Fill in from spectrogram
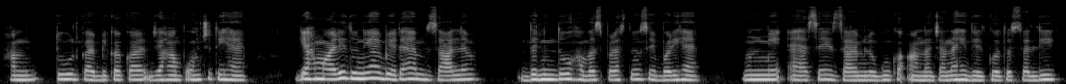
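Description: Picture a proud, bitter young woman who has shut love out of her life, speaking with cool scorn and defiance. A woman reads her lines aloud from a novel in a mellow, unforced voice that stays close to her everyday tone. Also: fairly high pitch, close to an everyday voice. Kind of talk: novel reading.

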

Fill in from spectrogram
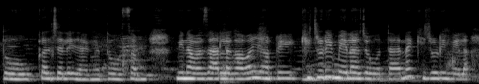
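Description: A woman's voice: high voice, little pitch movement, fairly quick, darkish tone. A young woman chatting casually to her phone as she films a family trip, playful and teasing. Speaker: vlogger. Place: outdoors at a busy fair. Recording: crowd noise behind. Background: crowd and traffic.

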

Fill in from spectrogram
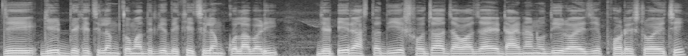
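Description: Speaking fast at medium pitch, this man's delivery is flat yet warm, clear, and resonant. The West Bengal travel vlogger points out roads and places, narrating in loose, repetitive, spur-of-the-moment phrasing.

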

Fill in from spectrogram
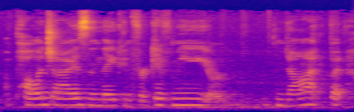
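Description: An actress plays a young woman in recovery, grieving and full of remorse, confessing in a naturalistic dramatic monologue. Her medium-pitched voice moves haltingly, with pauses. It is recorded at a distance in an echoey room. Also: level tone, mellow, slight background noise, natural voice. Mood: resolute, tender. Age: young adult. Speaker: actor performing a monologue. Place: small plain room indoors.

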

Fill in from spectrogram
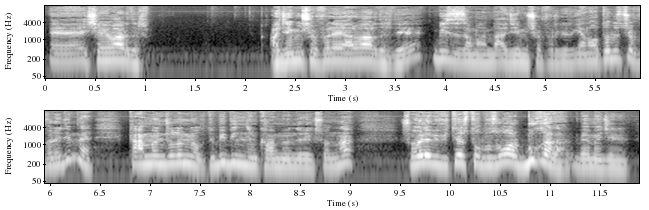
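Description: A truck driver telling a story to his viewers in a casual, lively way, acting out the dialogue and chuckling as he goes. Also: high-pitched, no room sound. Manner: lively anecdote teller, acts out dialogue.

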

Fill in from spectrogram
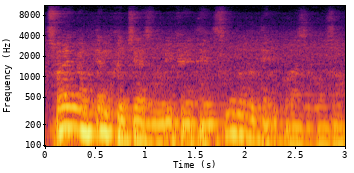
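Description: A pastor preaching a Sunday sermon, lively, slipping into high acted voices for quoted complaints. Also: male voice, fast, slight background noise. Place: church sanctuary. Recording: dull, echoey church sound from a distance.

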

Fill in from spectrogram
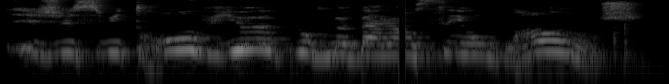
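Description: A woman voicing a weary man grown old from a boy, speaking slowly and downcast in a storybook reading. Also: high voice, mellow, voice pushed up. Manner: slow, tired and downcast.

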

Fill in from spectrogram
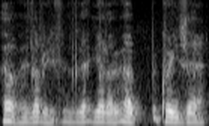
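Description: A man in his sixties with a South London accent, giving an unhurried, casual commentary as he demonstrates painting, pausing and half talking to himself. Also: lowish voice, dark tone, a little hiss or hum. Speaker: painting tutor. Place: small cluttered home studio, indoors.

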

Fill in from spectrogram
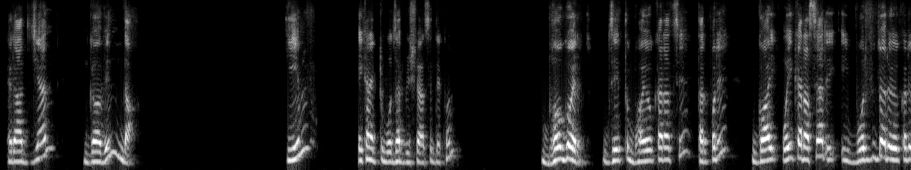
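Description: A woman's voice: medium pitch, mellow. A woman with a Bangladeshi Bengali accent teaching Sanskrit verse pronunciation in a live class, breaking each verse into syllables and then chanting it whole.

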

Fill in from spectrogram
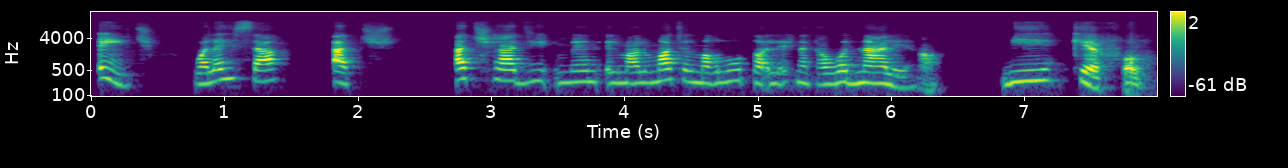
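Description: A woman's voice: on the high side, fairly quick, bright, forceful tone. A woman, teaching English pronunciation on a video call and drilling letter by letter. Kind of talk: online class teaching.

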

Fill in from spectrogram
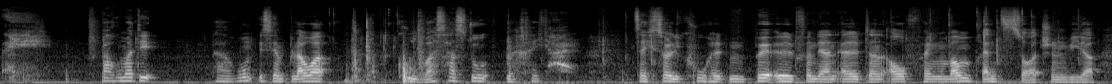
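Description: A man giving casual let's-play commentary, chatting excitedly to viewers, making little mouth sound effects and switching between shouts and whispers. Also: mid-range voice, a little slow, background noise. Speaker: gaming video creator. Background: background music.

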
